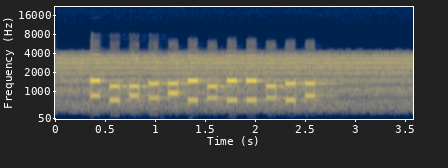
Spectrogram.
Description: DTMF, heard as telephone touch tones, dialled by machine, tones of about 100 ms. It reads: 917503433428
